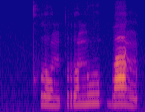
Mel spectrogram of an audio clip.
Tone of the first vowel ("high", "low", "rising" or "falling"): low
